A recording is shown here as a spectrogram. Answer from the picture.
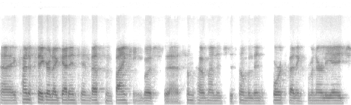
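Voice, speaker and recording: A man's fairly low, flat monotone in an Irish accent, delivered at a very fast pace. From Ireland. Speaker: sports betting executive. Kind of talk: podcast interview.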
